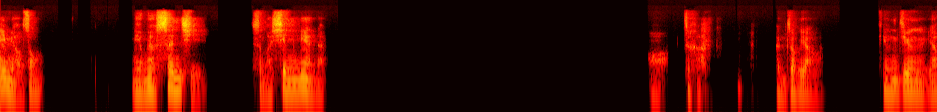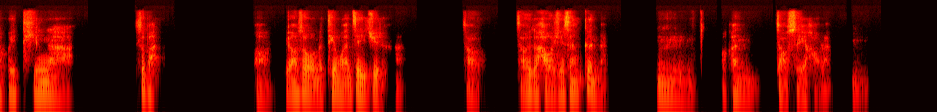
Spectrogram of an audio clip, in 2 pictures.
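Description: An elderly man speaks calmly and warmly into a close microphone, with pauses.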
